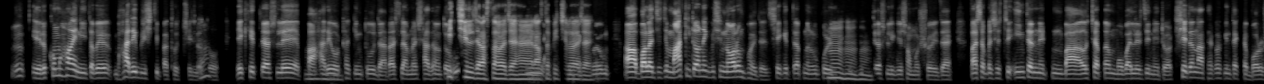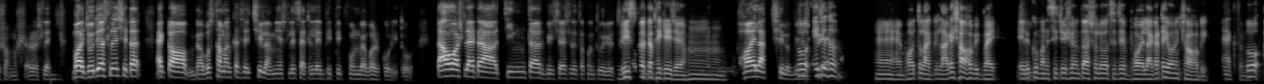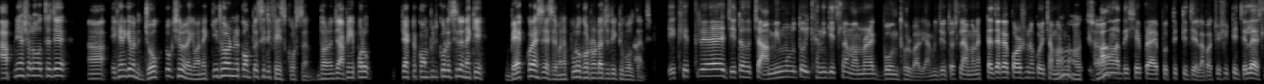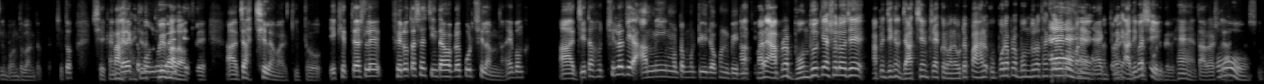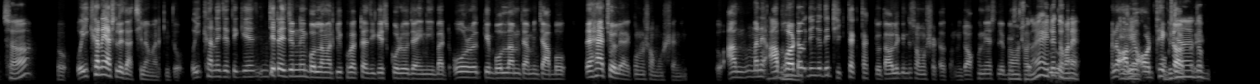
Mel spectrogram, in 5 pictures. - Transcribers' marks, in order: tapping; laughing while speaking: "স্বাভাবিক ভাই"; in English: "সিচুয়েশন"; in English: "কমপ্লেক্সিটি ফেস"; in English: "কমপ্লিট"
- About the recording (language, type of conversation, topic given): Bengali, podcast, তোমার জীবনের সবচেয়ে স্মরণীয় সাহসিক অভিযানের গল্প কী?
